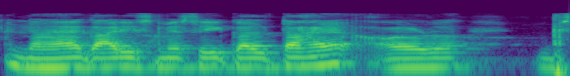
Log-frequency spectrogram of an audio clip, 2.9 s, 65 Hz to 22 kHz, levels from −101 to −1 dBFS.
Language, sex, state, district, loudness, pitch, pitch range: Hindi, male, Bihar, Saharsa, -25 LUFS, 135 Hz, 130-135 Hz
